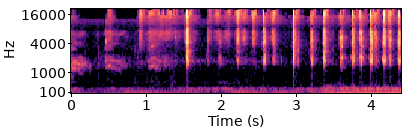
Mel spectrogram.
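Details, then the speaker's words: 1998 Chevrolet S10 ZR2 4.3L Vortec with code P0404: new EGR valve plunger pushed by hand, light uneven clicks as it moves freely, while the old valve is hard as a rock; EGR valve plunger moving freely. "I can push it easily. So the valve goes up and down. You can hear that. See, that's a brand new one."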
